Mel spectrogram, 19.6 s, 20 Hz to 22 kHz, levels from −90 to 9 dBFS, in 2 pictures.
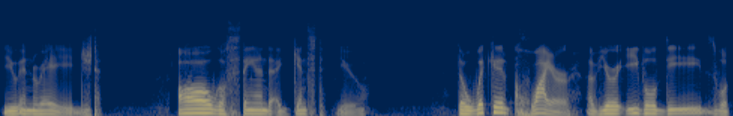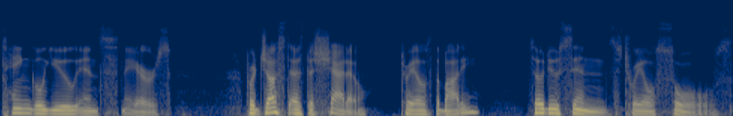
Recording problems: muffled; very; fading above 2 kHz

